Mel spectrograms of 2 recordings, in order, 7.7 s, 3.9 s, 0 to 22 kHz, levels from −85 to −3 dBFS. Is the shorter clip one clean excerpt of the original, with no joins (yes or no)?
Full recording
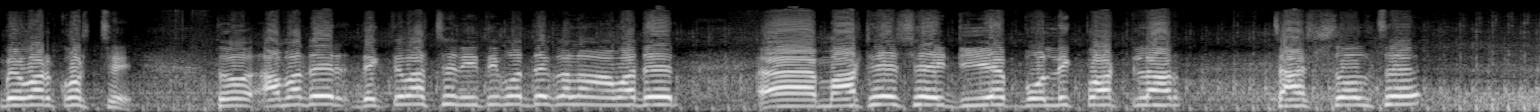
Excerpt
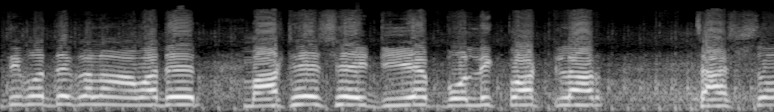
no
